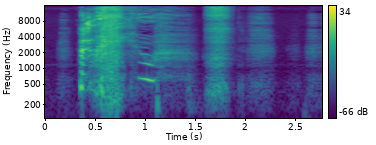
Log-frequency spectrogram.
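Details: High-pitched sneeze with a quick intake beforehand, then small breaths and sniffs, in a run-down person who also has bits of coughing; ordinary sneezing.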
